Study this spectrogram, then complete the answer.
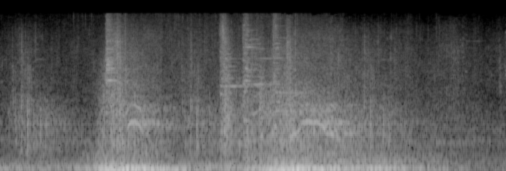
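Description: A fire spell bursts with a roaring whoosh.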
